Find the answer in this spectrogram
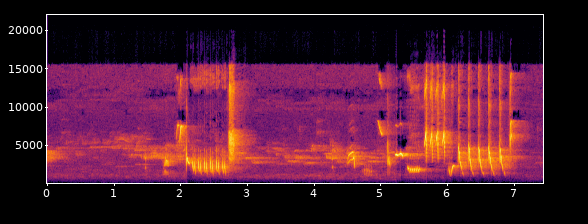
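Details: Song of the Sikatan Londo flycatcher in various situations: scratchy high chirps and a fast buzzy rattle, a short pause, then lively twittering ending in a rapid series of sharp repeated notes.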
